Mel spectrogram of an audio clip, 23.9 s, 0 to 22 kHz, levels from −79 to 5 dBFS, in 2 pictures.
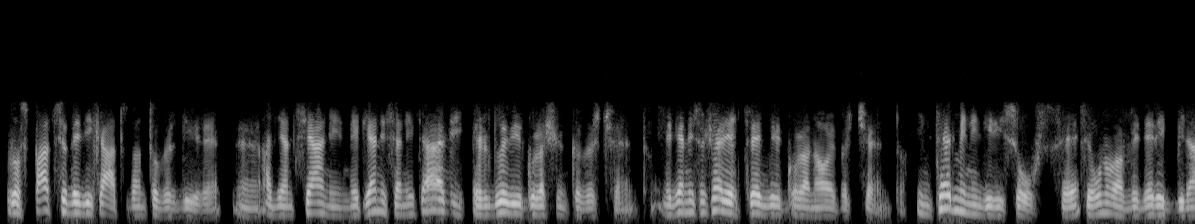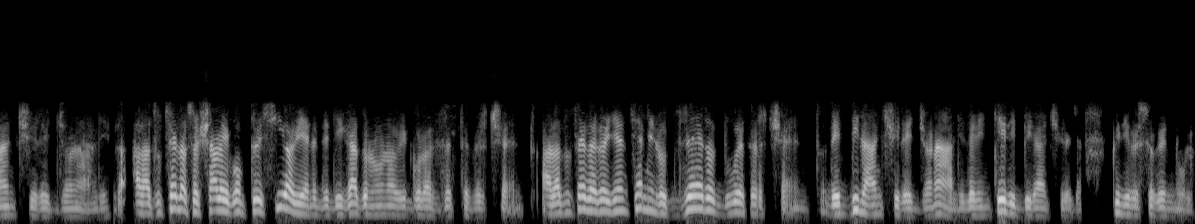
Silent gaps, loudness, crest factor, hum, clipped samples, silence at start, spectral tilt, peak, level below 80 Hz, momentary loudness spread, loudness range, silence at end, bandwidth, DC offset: none; -22 LUFS; 16 dB; none; under 0.1%; 0.1 s; -5 dB/octave; -6 dBFS; -62 dBFS; 11 LU; 3 LU; 0.05 s; 4.1 kHz; under 0.1%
